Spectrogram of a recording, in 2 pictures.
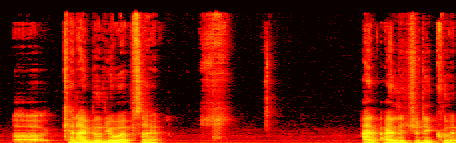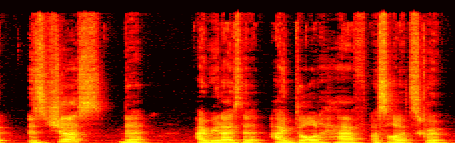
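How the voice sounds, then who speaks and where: A man's voice: medium pitch, fairly bright tone. A young man talking candidly in a casual vlog, reflecting with frequent restarts and repeated words, recorded on a clip-on shirt mic. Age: young adult. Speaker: vlogger.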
